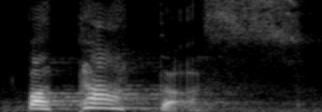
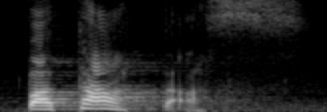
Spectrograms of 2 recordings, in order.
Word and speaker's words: patatas: Rule number 1, if a word ends in an N or an S or a vowel, then the penultimate syllable is stressed. That's the second last syllable in the word. For example, patatas, patatas, or cenan, cenan.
